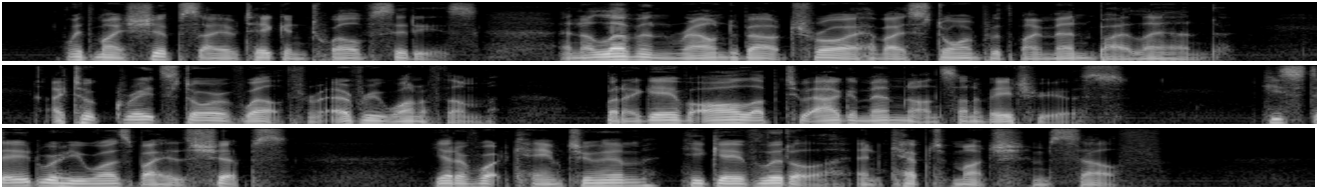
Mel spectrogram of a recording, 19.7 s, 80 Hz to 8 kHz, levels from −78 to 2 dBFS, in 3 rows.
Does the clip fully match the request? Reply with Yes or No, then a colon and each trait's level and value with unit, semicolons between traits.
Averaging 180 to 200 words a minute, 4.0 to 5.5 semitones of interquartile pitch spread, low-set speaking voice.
No: average, 190 wpm; average, 3.3 semitones; very low, 95 Hz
